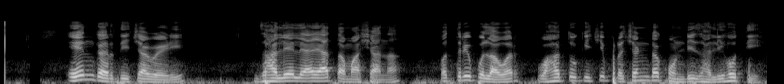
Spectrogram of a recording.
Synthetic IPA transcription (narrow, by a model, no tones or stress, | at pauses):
enɡəɾd̪it͡ɕjaʋeɭiː | d͡zʱaleljajat̪əmaɕanapət̪ɾipulaʋəɾʋaɦət̪ukit͡ɕiːpɾət͡ɕəɳɖəkʰoɳɖiːd͡zʱaliːɦot̪ḭː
